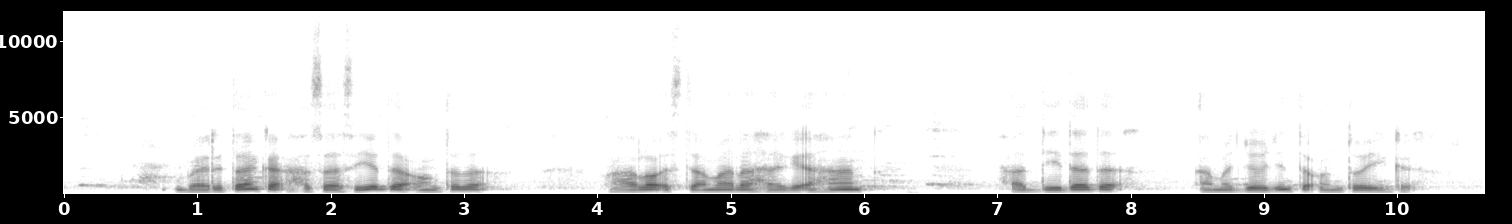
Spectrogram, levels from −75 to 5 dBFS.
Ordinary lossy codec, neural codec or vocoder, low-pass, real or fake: none; none; none; real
